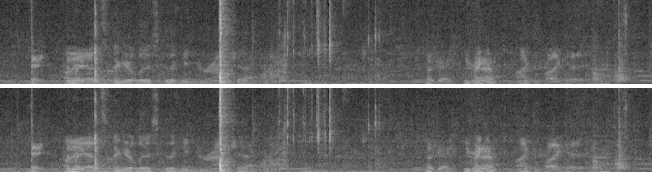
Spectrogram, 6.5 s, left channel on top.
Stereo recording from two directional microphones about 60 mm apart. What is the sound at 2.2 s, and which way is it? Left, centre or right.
Speech, centre.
